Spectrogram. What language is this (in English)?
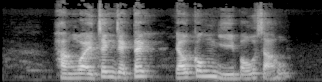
Cantonese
